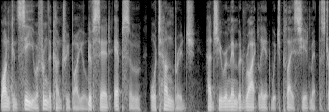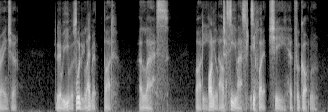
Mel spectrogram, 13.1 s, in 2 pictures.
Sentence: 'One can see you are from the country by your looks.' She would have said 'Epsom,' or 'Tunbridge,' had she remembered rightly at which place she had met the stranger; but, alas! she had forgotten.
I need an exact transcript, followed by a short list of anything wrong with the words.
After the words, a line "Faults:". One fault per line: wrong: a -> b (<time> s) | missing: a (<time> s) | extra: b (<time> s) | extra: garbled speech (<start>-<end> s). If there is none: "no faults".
'One can see you are from the country by your have said 'Epsom,' or 'Tunbridge,' had she remembered rightly at which place she had met the stranger; [garbled] but, alas! [garbled] she had forgotten.
Faults:
missing: looks She would (1.8 s)
extra: garbled speech (7.7-8.6 s)
extra: garbled speech (10.5-11.9 s)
